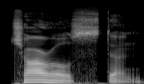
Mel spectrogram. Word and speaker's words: Charleston: mountain state is charleston charleston like the name charles and then add tun to the end charleston charleston west virginia all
